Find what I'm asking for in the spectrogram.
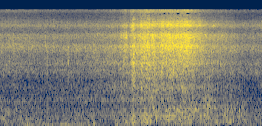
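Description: Sea waves at Shiroda beach at high tide, a continuous broad wash of surf with one swell building and receding midway, fairly loud and with no voices.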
